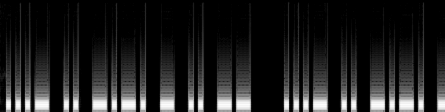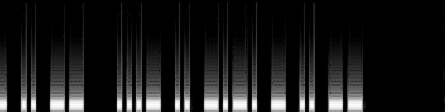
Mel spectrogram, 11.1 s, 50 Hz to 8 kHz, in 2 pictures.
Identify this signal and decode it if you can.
Morse code, heard as a keyed tone, about 20 wpm, 250 Hz. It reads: VICTIM VICTIM VICTIM
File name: morse-training-20WPM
